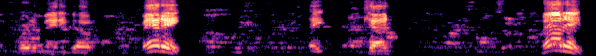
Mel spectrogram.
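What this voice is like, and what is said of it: Yelling a name loudly. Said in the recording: “I'm yelling”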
